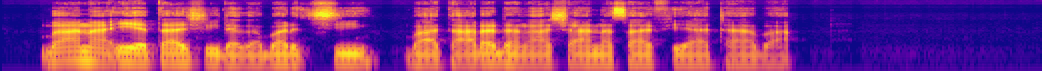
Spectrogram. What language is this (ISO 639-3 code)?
hau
